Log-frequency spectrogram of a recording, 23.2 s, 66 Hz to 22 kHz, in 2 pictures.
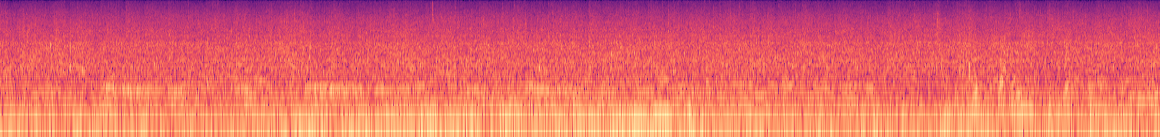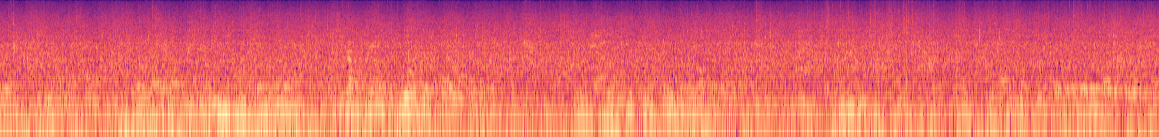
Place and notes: Hotest day in Paris so far in 2022 fountain, people chatting on benches in this green square, Rue Clotaire, Paris, France - Morning atmosphere on the hotest day so far in 2022
Morning atmosphere on what was forecast to be the hotest day in Paris so far in 2022. Extreme temperatures reaching 40C much earlier than usual. A small green square with fountain and people resting or chatting on bendhes. Pigeons call and cars pass.
France métropolitaine, France, 18 June, ~10:00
